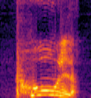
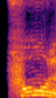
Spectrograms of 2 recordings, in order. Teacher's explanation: ये दोनों होठ चिपकते हैं हिंदी में। फ इंग्लिश में फ देख रहे हो फ यानी हवा निकल रहा है दोनों होठ के बीच में से चिपक नहीं रहा है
